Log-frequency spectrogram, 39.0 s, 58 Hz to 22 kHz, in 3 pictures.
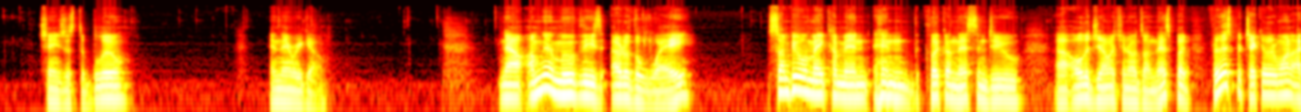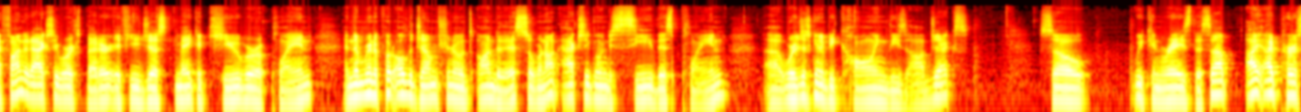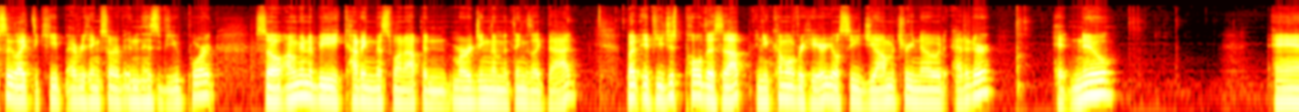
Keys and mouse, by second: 2.8 shift+middle drag, 3.1 middle drag, 4.0 shift+middle click, 4.4 middle drag, 5.0 shift+click, 5.2 shift+click, 5.5 shift+click, 6.2 g, 8.0 click, 8.4 middle drag, 9.3 shift+middle drag, 10.1 middle drag, 11.0 middle click, 14.4 shift+a, 16.1 middle click, 21.5 shift+middle drag, 23.3-25.0 drag, 31.4 click, 33.5-35.0 drag, 36.1 click, 37.6-38.8 drag.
